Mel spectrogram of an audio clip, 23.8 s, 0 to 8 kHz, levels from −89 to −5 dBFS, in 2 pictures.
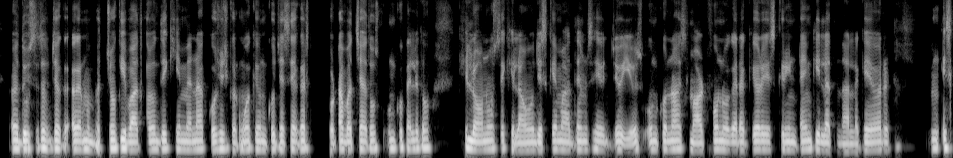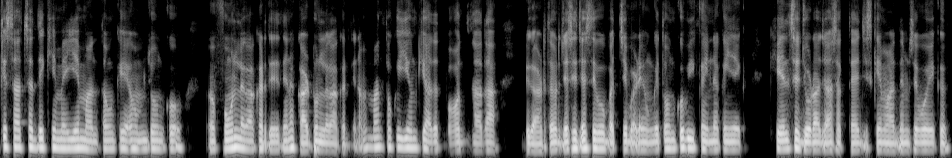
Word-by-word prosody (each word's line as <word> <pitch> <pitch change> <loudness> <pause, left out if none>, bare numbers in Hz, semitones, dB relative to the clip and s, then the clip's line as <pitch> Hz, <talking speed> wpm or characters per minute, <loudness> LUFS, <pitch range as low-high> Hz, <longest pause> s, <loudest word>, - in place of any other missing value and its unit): अ, 115 - +5
दूसरी 115 +2 +1
तरफ़ 120 - +1
जग - - -5
अगर 110 0 +4
मैं 110 -1 +2
बच्चों 120 -1 +1
की 125 0 +4
बात 105 -2 +1
कहूँ 110 +1 +1
देखिए 115 0 -1
मैं 110 -1 +1
ना 115 +1 +1
कोशिश 115 +3 +1
करूँगा 110 +2 0
कि 110 - +1
उनको 110 0 0
जैसे 110 +1 -1
अगर 115 +1 +1
छोटा 115 -3 -3
बच्चा 110 +1 0
है 110 - +1
तो 115 - 0
उस 115 - -1
उनको 120 +1 -1
पहले 115 0 -1
तो 125 0 +1 0.4
खिलौनों 115 -3 +3
से 110 - -3
खिलाओ 105 -3 -1
जिसके 105 +2 -2
माध्यम 110 0 -1
से 110 -3 -1
जो 110 +2 -2
युस 90 +4 -2
उनको 110 +1 -1
ना 115 +1 +1
स्मार्टफ़ोन 110 0 -1
वगैरह 105 0 0
के 105 +3 -3
और 110 -1 +1
स्क्रीन 105 -1 -3
टाइम 110 +2 -1
की 115 -1 -1
लत 100 -1 -1
ना 90 -1 -3
लगे। 95 +2 -2
और 105 0 -1 0.7
इसके 125 +3 +1
साथ-साथ 135 0 +2
देखिए 130 0 +2
मैं 120 0 +3
ये 125 +1 +4
मानता 115 -2 0
हूँ 115 0 -1
कि 120 +2 -1
हम 115 0 0
जो 120 0 +1
उनको 115 +1 -1 0.4
अ, 110 - +2
फ़ोन 125 +4 +4
लगाकर 115 -1 +1
दे 105 - -1
देते 105 +2 -1
हैं 115 - +1
ना 130 - +4
कार्टून 95 +3 +2
लगाकर 95 -2 -2
देना। 155 -4 -9
मैं 125 - -3
मानता 140 0 0
हूँ - - -7
कि - - +3
ये - - +5
उनकी 125 0 +1
आदत 110 +1 -1
बहुत 100 +2 -3
ज़्यादा 100 +1 -2 0.4
बिगाड़ता 95 0 0
है - - +4
और - - -3
जैसे-जैसे 120 +3 +4
वो 120 -1 +4
बच्चे 110 - 0
बड़े 105 - +1
होंगे 105 +1 0
तो 120 - 0
उनको 120 +2 +3
भी 130 -1 +4
कहीं 110 -2 +2
न 110 0 +1
कहीं 105 0 0
एक 105 - -8 0.4
खेल 115 0 +3
से 125 - +6
जोड़ा 105 -1 +3
जा 100 0 +1
सकता 100 0 -3
है 100 - +1
जिसके 105 - -2
माध्यम 100 0 0
से - - +3
वो 100 0 +2
एक 100 -1 -2
110 Hz, 260 wpm, -22 LUFS, 105-120 Hz, 0.7 s, से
